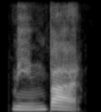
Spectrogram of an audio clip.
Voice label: "明白", Chinese

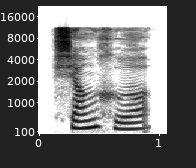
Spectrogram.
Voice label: "祥和", Chinese

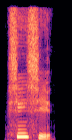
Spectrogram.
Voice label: "欣喜", Chinese

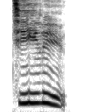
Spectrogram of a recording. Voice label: "几率", Chinese

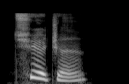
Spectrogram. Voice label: "确诊", Chinese

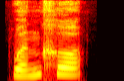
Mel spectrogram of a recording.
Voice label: "文科", Chinese

